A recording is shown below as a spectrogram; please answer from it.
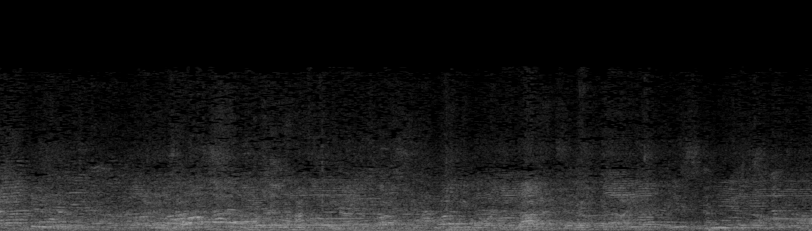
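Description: People talking over one another: continuous chatter of several voices.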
